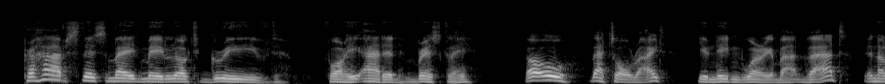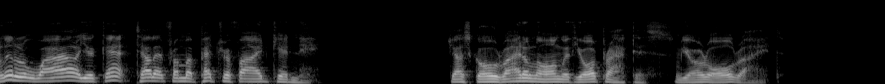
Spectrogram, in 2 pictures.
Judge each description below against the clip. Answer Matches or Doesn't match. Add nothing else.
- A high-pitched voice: Doesn't match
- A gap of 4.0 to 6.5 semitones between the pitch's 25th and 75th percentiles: Matches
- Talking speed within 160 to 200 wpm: Doesn't match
